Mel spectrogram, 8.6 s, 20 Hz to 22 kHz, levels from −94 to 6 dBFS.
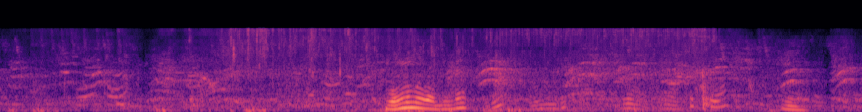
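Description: Everyday sound, and the whole clip carries plainly audible coding damage. Nothing reaches above about 7.7 kHz, so the top end is dull and closed off. The sound has a rough, hissy halo and a smeared, underwater quality. The likely cause is Nellymoser compression, the old Flash microphone codec. It spends a fixed, small budget on each short block. Weak bands get no bits and are filled with noise. The damage fits a rate near 32 kbps.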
